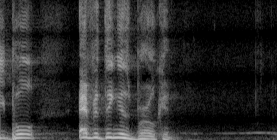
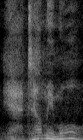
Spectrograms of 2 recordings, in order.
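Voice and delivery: low hushed lean-in, hungry for more; hushed eager gossip; 5 semitones lower, 9 dB quieter than usual. Retold or imitated. Preacher mocking gossip-hungry listener, hushed and eager. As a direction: murmur it like a nosy friend leaning close. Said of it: "they lean in".

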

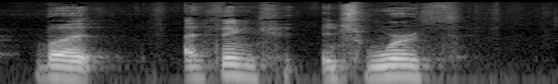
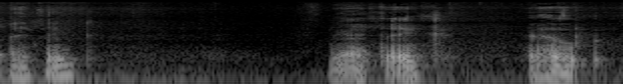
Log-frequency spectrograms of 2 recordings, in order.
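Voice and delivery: fading to a near whisper; 14 dB quieter than usual. Real, not acted. Doubting friendships, trailing off.

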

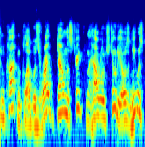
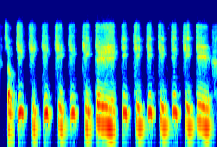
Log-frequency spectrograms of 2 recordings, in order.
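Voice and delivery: imitated snare pattern, gee gee rhythm; mouth drum pattern; slower than usual. Shown as a demonstration. Showing the drum pattern Marvin taught, mouth drumming. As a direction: tap out the drum pattern vocally. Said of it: "a smear across the snare drum".

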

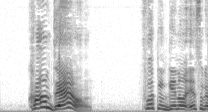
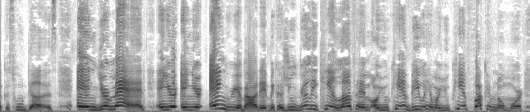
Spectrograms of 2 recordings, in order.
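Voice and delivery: ordinary talk

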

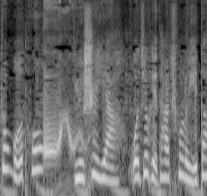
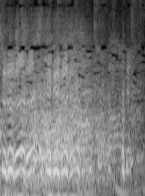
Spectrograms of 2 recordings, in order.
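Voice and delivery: laugh; 7 semitones higher, 3 dB louder than usual. Real, not acted. Teller laughs.

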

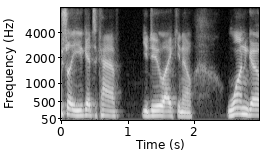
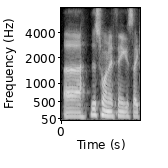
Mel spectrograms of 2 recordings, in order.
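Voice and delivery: normal talking voice

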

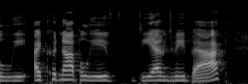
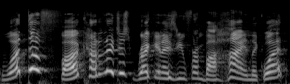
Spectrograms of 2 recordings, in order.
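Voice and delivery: raised, louder mock-shocked exclamation; incredulous quote of yourself, pitched up; retold astonishment; 4 semitones higher, 4 dB louder than usual. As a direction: replay a baffled double-take out loud. Retelling shocked reaction at recognizing him.

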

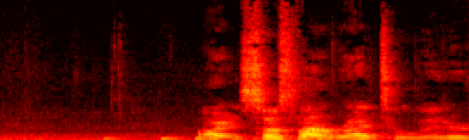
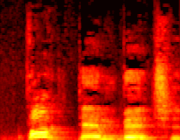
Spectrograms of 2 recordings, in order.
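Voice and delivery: retold loud snap; 5 semitones higher, 14 dB louder, slower than usual. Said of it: "I straight up was like".

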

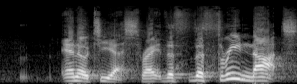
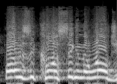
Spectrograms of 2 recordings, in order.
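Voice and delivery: excited recollection; 9 semitones higher, faster than usual. Retold or imitated. Recalling the hospital with newborn.

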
